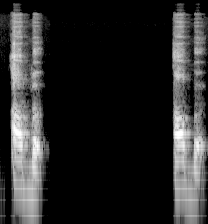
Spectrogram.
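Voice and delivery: اب said as "ab" with zabar, the alif and ba joined; reading aloud slowly. Shown as a demonstration. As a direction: read اب as "ab", short a then ba held still. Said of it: "اب کیسا پڑھیں گے اس؟". (اب کو زبر کے ساتھ "اَب" پڑھنا)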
